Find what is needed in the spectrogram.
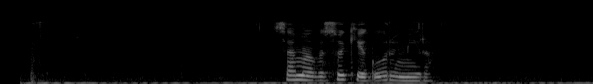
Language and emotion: Russian, neutral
